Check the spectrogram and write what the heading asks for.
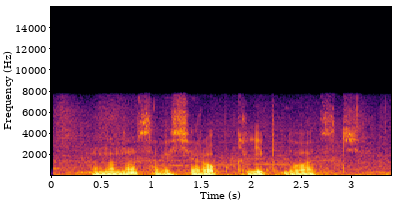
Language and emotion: Russian, sad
